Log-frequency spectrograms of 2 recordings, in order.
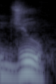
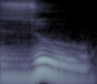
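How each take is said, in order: First: The word begins with a j sound. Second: The word begins with a buzzing z sound. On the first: The speaker calls it wrong. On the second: The speaker calls it right. "it's difficult for some of us to say zoo"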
